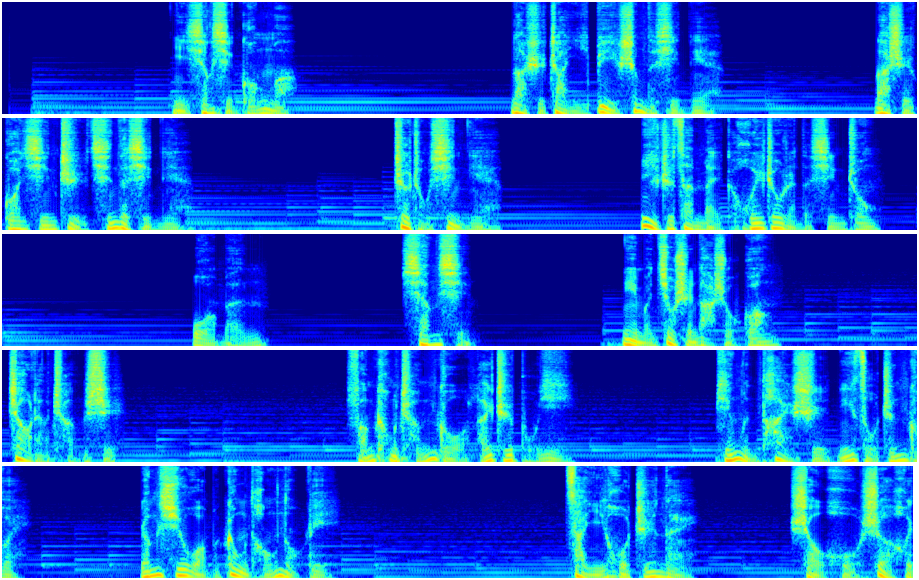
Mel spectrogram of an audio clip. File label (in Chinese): 男 情感独白 一封信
